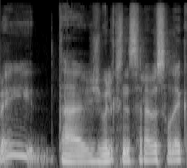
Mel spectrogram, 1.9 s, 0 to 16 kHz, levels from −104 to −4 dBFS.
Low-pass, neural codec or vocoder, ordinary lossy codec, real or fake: 14.4 kHz; none; AAC, 64 kbps; real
